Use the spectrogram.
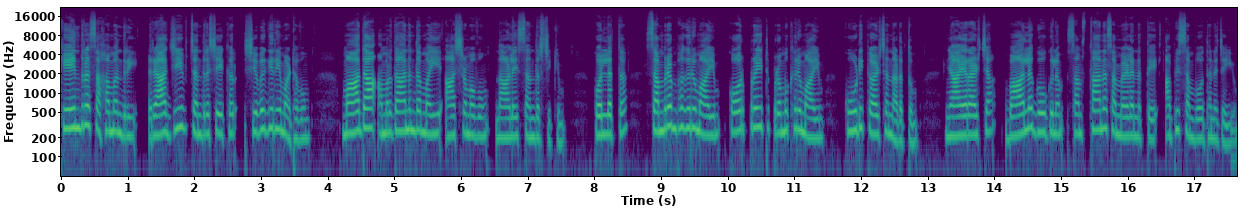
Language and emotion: Malayalam, neutral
